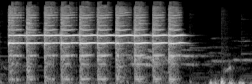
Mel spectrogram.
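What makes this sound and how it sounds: A bottle filled halfway with coloured water is tapped about ten times in quick, even succession, each tap giving a bright, ringing tone near 2.6 kHz with a higher overtone. The last tap rings briefly and fades, followed by a few faint low knocks. The ringing sound changes as the amount of water in the bottle changes.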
